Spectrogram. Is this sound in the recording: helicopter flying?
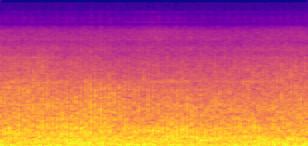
yes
